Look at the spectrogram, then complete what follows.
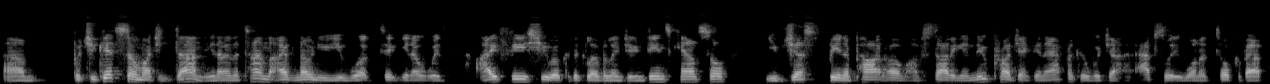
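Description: A man with a lowish voice hosts an interview podcast and wanders a little, restarting his sentences as he frames his questions. The sound is dry and a bit dull, as if recorded over a call. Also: steady tone, a little fast, no echo. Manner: rambling, hesitant, friendly. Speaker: podcast host. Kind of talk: conversational interview.

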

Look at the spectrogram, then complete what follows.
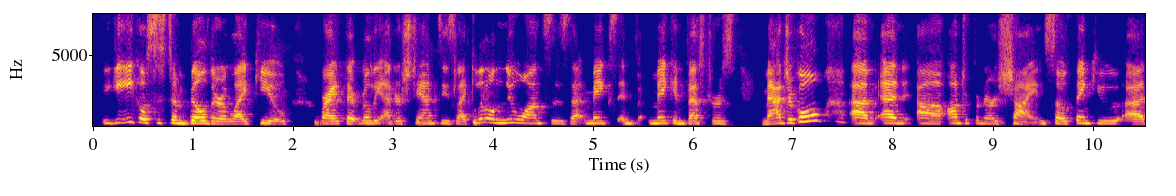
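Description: A woman's voice: medium pitch, sharp tone. A woman from Venezuela, a guest investor on a video call, talking through her background in a chatty way with many fillers and restarts. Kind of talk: casual interview conversation.

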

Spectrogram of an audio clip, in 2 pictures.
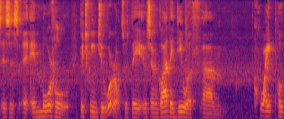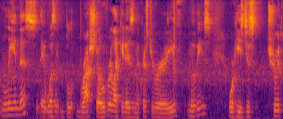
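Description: A man's voice: mid-range voice, darkish tone. A man in a casual film discussion, talking thoughtfully at length with many fillers. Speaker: podcast host discussing a film. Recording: echoey room with faint noise.

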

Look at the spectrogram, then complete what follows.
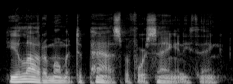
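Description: A man reading scripted dramatic narration as the narrator of a radio play, with a husky voice. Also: low voice, animated, quick pace, no echo.

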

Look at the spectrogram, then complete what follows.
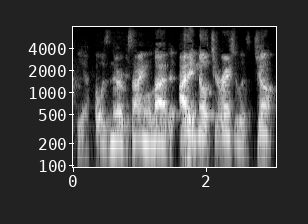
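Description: Man from with a low, deep voice, relaxed slangy guest; muffled lo-fi sound in an echoey room. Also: quick pace, slight background noise. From rural North Carolina. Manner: laid-back, slangy, repeats words as he restarts. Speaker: guest rapper. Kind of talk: casual interview chat.

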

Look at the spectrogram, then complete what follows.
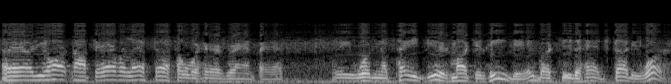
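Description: An actor playing a plainspoken old storekeeper with a rural Southern US accent in a 1930s radio comedy. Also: male voice, on the high side, lively intonation, moderate pace, a little mellow. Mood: mildly reproachful. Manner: rustic, homespun phrasing. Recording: muffled, noisy 1930s radio recording.

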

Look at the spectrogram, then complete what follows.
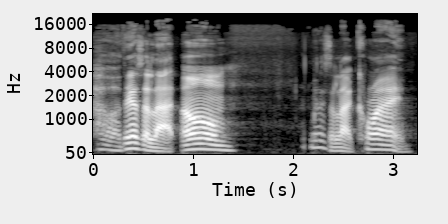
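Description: A man's voice: mid-range voice, sing-song, takes it slowly, highs cut off. A man with a New Orleans accent chatting casually as a podcast guest, blunt and slangy, often repeating himself for emphasis. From New Orleans, USA. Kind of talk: casual, animated interview chat.

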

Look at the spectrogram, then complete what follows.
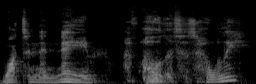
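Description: A man's voice: on the low side, very animated, moderate pace, a bit bright, slightly rough, exaggerated voice. A man voicing a cunning mad scientist villain in a comic horror radio play, muttering in a darkly theatrical way. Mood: menacing muttering.

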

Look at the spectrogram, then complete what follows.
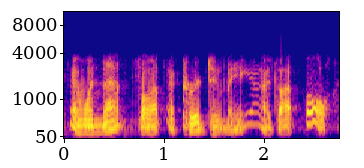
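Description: A man, a novelist, talking reflectively about his writing in an interview, halting often with fillers and restarts. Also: fairly high pitch, very animated, vocal fry, husky. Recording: tinny phone-line sound.

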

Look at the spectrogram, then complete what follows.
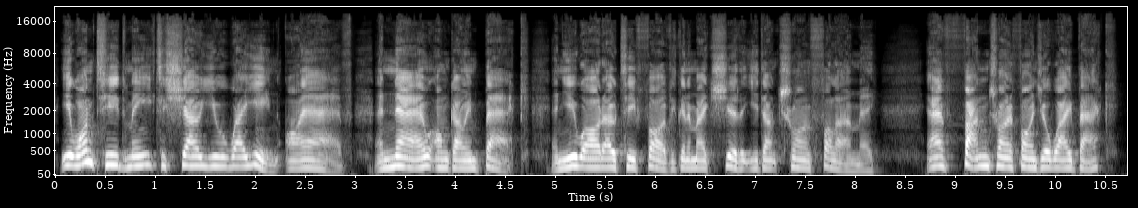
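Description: Man acting a smug, double-crossing guide, pitched up. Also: animated, moderate pace, a bit bright. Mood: smug, threatening. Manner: gloating, emphatic. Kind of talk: audiobook character voice.

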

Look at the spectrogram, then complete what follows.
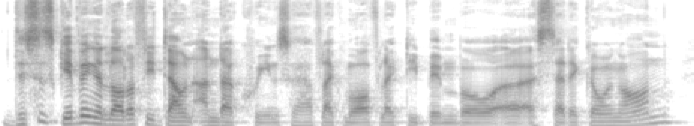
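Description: A man's voice: lowish voice, expressive, quick pace. A man co-hosting a recap podcast, talking casually with emphatic, gushing commentary. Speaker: podcast co-host. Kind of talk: casual recap chat about a drag competition show.

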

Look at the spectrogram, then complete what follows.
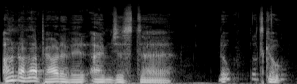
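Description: A man's voice: lowish voice, very animated, brisk, gravelly, darkish tone, slightly rough. An American man chatting casually, in an informal, joking way. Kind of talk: casual chat.

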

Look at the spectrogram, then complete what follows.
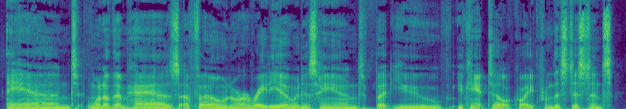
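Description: A man's voice: medium pitch, flat delivery, unhurried, vocal fry, dry recording, studio quality. A man narrating as game master of a tabletop game, describing scenes with frequent fillers.

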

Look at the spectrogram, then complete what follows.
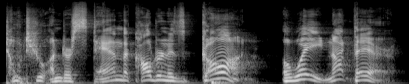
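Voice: mid-range voice, sing-song, normal speed, fairly bright tone, husky, full character voice. A storyteller voicing an irascible little male dwarf, grumbling and snapping in exasperation. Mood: exasperated.

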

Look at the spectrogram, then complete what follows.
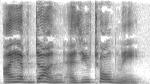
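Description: Slow-paced woman reading scripture. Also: on the high side, a little mellow. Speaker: scripture reader. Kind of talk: scripted Bible reading, narration with dialogue.

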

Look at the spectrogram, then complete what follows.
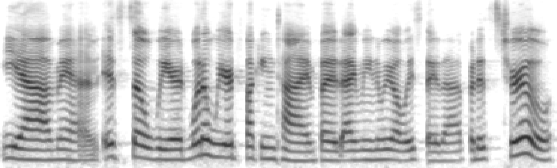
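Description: A woman's voice: lowish voice, moderate pace, pushed and bright, clear, resonant tone. A woman chatting casually as a podcast co-host over an online call, informal and full of exclamations. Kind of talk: casual chat. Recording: dull, muffled online call audio.

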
